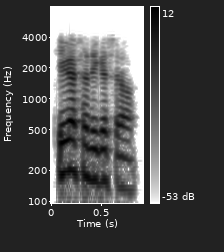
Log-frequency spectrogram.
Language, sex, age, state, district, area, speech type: Assamese, male, 18-30, Assam, Golaghat, urban, conversation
